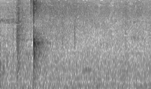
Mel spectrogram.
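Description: A single sharp click about half a second in, with a fainter tick just before it.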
